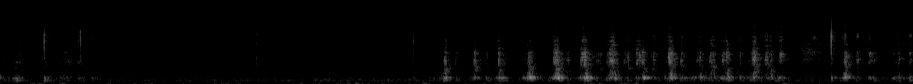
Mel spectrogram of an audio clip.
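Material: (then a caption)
Coated paper. A wooden stylus scratches across a scratch-art paper board held flat by one hand. A few sparse, soft scrapes give way after about four seconds to a quick, fairly steady run of short, dry, bright scraping strokes with a papery rasp.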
